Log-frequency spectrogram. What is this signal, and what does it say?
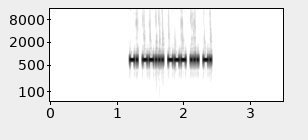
Morse code, heard as a keyed tone, about 53 wpm, 700 Hz. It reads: N7OSN
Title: USA Call Signs - 5 Characters - 2x Character Spacing - 50wpm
